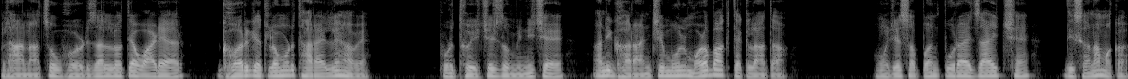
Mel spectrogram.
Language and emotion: Goan Konkani, sad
